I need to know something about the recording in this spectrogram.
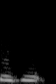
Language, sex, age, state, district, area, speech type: Manipuri, female, 45-60, Manipur, Kangpokpi, urban, conversation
